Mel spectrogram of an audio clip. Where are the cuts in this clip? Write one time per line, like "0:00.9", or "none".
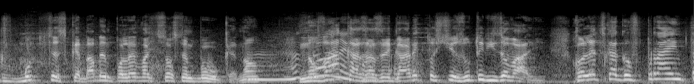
none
